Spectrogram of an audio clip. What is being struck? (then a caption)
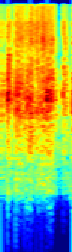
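Metal aerosol spray paint can with mixing ball. A Design Master aerosol color spray paint can is briefly shaken so the mixing ball rattles inside, mixing the contents for an even spray. The result is a quick, bright, high clatter of the ball against the metal can with almost no low end.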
